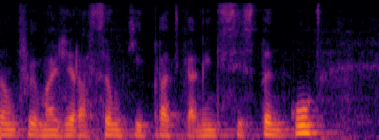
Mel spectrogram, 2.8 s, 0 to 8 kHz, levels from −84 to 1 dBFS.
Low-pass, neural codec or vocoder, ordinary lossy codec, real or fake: 7.2 kHz; codec, 24 kHz, 6 kbps, HILCodec; AAC, 48 kbps; fake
